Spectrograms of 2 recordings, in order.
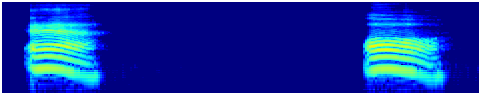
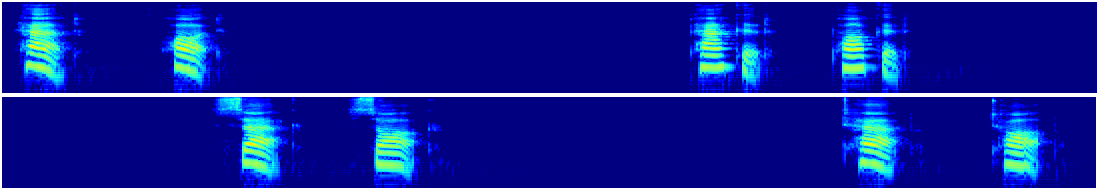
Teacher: when you say both of these sounds your tongue is low in your mouth and your mouth opens wider but when you say a your tongue is pushed forward in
